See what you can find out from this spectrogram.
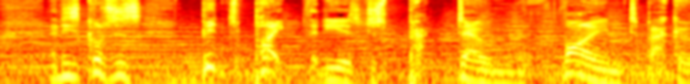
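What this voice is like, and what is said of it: Put-on British accent. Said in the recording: “props on your British accent”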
